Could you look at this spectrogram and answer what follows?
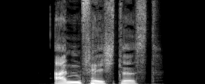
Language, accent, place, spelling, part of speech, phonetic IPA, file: German, Germany, Berlin, anfechtest, verb, [ˈanˌfɛçtəst], De-anfechtest.ogg
- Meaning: second-person singular dependent subjunctive I of anfechten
